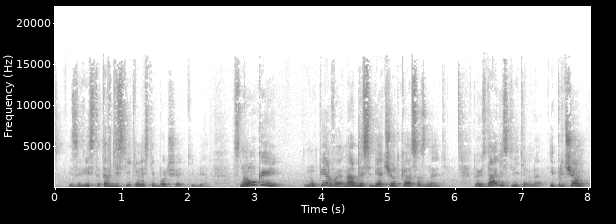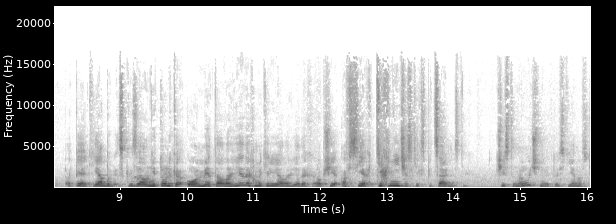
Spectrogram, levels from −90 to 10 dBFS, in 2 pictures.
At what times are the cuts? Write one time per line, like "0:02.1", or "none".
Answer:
none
